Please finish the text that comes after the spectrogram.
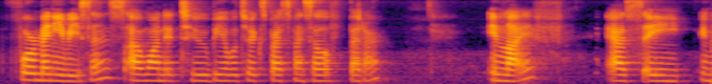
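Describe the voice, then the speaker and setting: Hesitant Mexican woman, flat even voice. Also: medium pitch, vocal fry. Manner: hesitant, many fillers and restarts, earnest. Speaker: course participant giving a testimonial. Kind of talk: unscripted spoken testimonial.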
